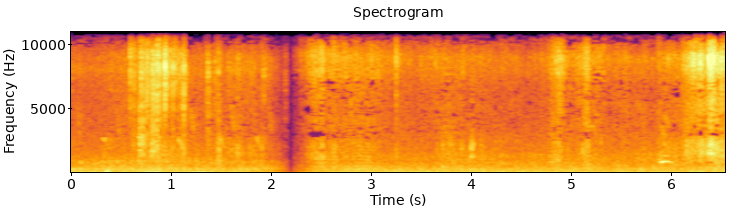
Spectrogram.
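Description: Faint outdoor ambience with a few soft rustles and scuffs. The sound cuts out completely for a moment about two seconds in.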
